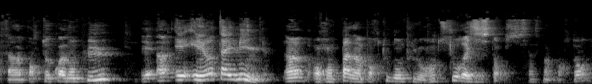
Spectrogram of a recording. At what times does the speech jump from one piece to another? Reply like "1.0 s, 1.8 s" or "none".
none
